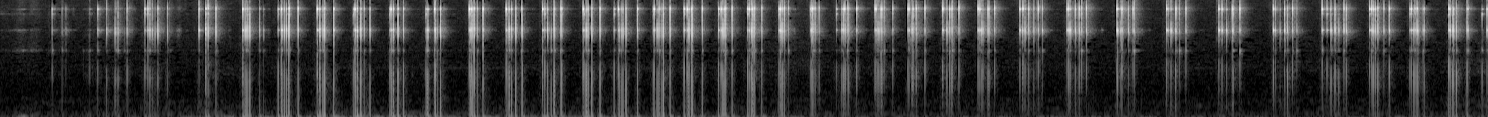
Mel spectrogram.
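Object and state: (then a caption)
Clear glass dish. A small, round, empty clear glass dish with a textured underside is tapped with long nails close up. Quick, bright, glassy clicks and clinks come in steady bursts, each dying away almost at once with little low end. The result is a crisp, high-pitched tapping pattern throughout.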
